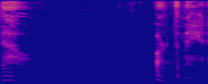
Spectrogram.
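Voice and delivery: hushed whisper with a quiver. Retelling the prophet speaking to David, imitating Nathan's quivering voice. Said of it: "I can hear the quivering voice of Nathan".

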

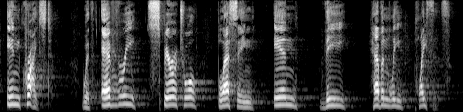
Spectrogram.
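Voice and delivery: very slow word-by-word reading. Reading a passage from Ephesians aloud to listeners, reading it slowly. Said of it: "I'm reading it slowly so it really sinks in".

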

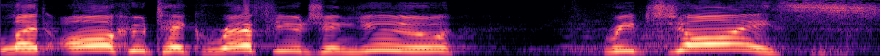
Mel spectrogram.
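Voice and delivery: very loud, very high-pitched, joyful voice. Showing a group how to say the verse after asking them: joyful. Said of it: "Say it joyfully".

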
